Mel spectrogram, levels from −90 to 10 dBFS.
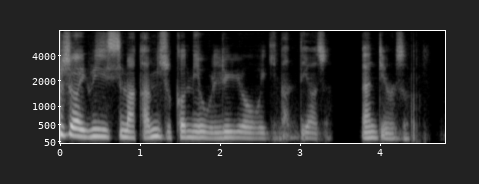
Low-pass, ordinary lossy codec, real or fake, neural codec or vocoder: none; none; fake; codec, 16 kHz, 1 kbps, FunCodec, trained on Chinese and English, 50 frames a second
